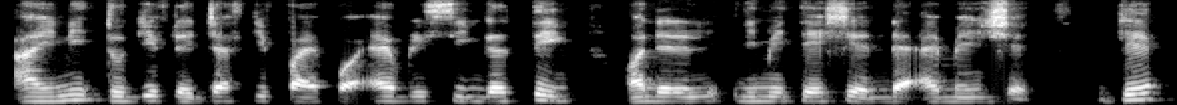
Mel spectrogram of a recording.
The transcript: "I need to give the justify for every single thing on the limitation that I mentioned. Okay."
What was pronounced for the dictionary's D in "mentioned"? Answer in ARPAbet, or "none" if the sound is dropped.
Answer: none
